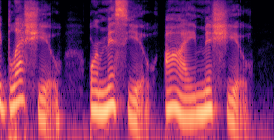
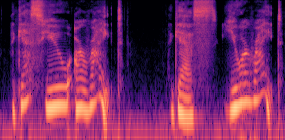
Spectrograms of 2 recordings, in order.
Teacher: But did you know that S and Y often make a SH sound? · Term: assimilation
